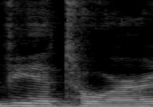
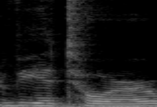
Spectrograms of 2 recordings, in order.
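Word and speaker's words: Viator: I book through and I pronounce it vator it's V Victor i a t o r and this one was a um tour through viatour was a D-Day beaches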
